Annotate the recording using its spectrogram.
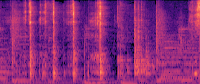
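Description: Scissors snipping through a woven wall hanging's yarn fringe: a quick run of short, sharp snips over background music.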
